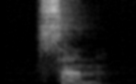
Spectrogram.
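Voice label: "sun", English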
